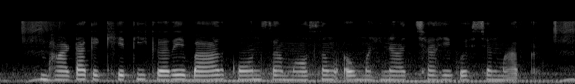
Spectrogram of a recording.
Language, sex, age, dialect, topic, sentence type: Chhattisgarhi, female, 18-24, Northern/Bhandar, agriculture, question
